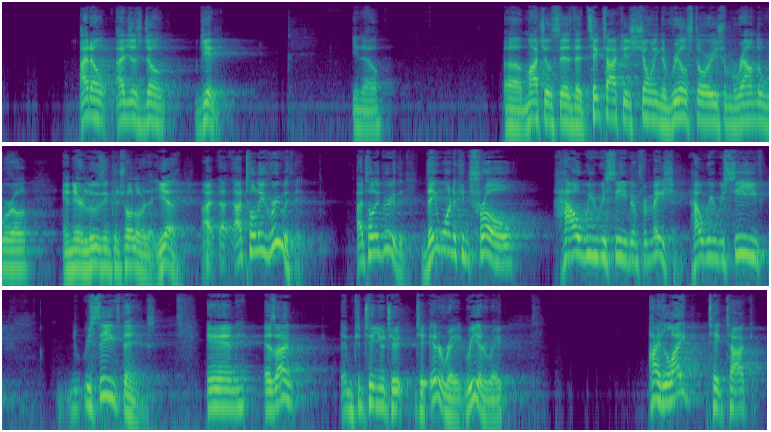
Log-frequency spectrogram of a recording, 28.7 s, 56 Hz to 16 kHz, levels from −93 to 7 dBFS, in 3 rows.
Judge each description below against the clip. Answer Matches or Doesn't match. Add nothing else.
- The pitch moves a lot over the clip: Matches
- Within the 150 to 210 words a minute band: Doesn't match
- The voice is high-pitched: Doesn't match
